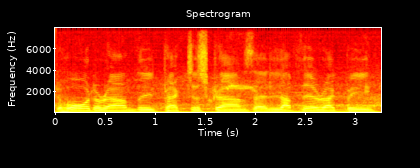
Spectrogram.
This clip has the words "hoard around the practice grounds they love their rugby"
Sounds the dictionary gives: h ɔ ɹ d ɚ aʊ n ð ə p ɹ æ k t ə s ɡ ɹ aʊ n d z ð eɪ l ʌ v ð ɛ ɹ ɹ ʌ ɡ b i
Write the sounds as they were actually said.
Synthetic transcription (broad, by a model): h ɔ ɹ d ɚ aʊ n ð ə p ɹ æ k t ə s ɡ ɹ aʊ n d z ð eɪ l ʌ v ð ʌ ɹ ɹ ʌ ɡ b i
